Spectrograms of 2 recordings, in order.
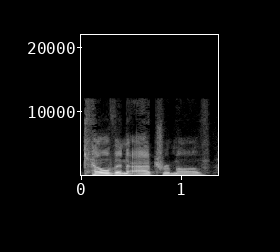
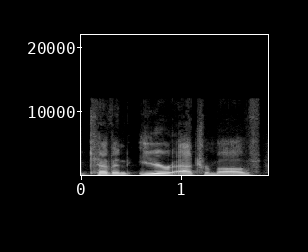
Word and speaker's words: Kevin Atramov: Kelvin Atramov, who is one of the nobles. His name is actually Kevin Atramov.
